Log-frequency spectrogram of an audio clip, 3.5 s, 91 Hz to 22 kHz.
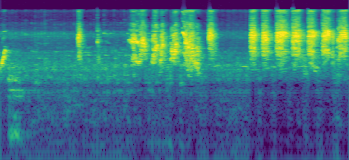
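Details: Budgerigars chirping: a quiet opening, then from about 1.3 seconds a run of short, high, scratchy chirps repeated rapidly, about three per second, with brief gaps between bursts.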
